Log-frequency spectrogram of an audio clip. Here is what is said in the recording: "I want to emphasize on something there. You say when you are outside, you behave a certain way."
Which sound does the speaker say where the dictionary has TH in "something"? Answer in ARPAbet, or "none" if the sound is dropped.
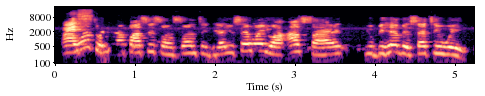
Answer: T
